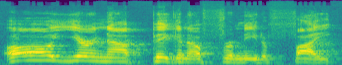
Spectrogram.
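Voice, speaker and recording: A woman reading a children's storybook, voicing a grouchy, bossy little ladybug who shouts and makes demands. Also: fairly low pitch, a little slow, rough recording. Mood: blustering. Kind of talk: children's storybook read-aloud.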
